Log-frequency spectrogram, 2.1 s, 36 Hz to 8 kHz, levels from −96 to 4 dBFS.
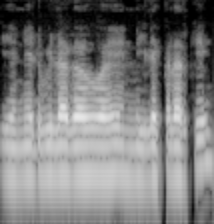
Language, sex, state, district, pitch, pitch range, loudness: Hindi, male, Chhattisgarh, Raipur, 120 Hz, 115-120 Hz, -15 LUFS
